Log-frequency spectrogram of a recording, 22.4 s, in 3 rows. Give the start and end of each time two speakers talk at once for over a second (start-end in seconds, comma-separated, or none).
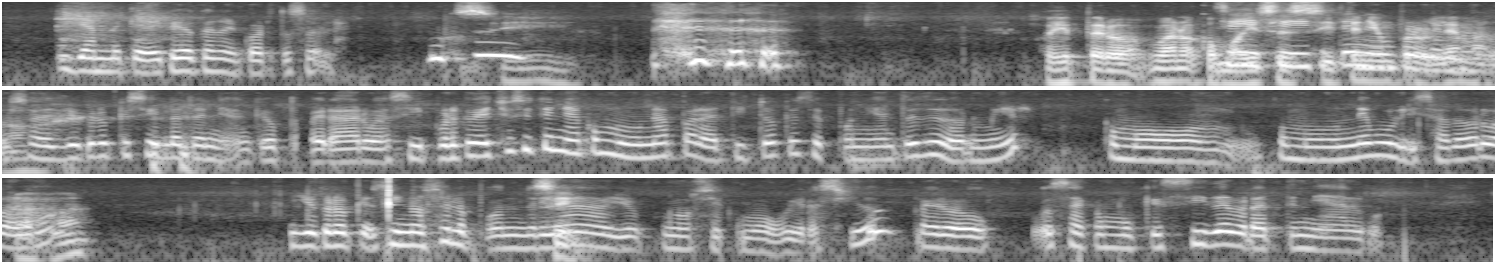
6.0-7.6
